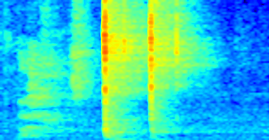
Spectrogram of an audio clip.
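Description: A few quick keystrokes on a computer keyboard while entering staff details into a property management system, two sharp clicks standing out in a quiet room.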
